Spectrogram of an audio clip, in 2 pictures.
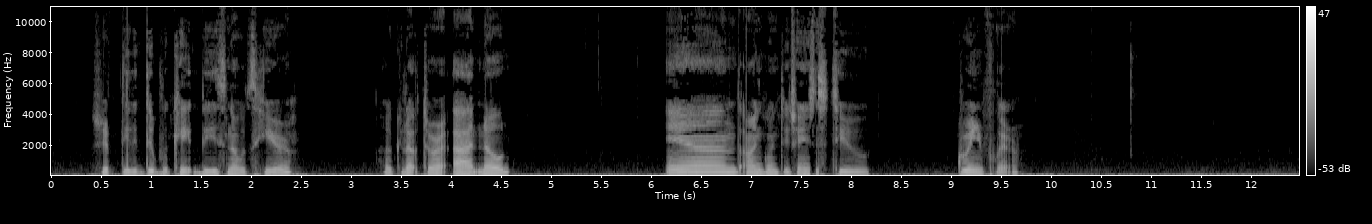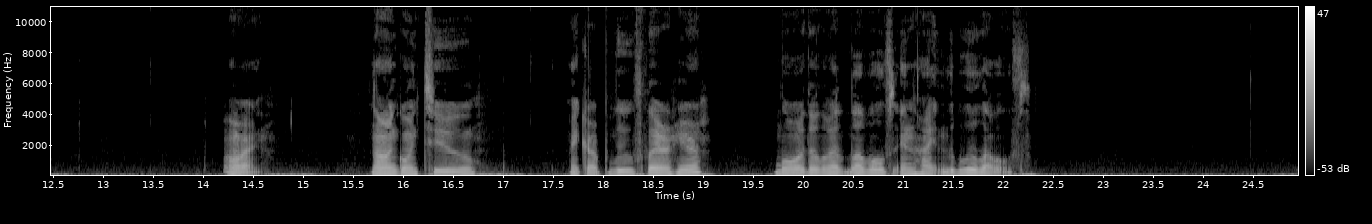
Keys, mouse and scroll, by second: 1.5 b, 1.5 shift+d, 4.2-6.5 drag, 6.9-10.3 drag, 21.8-24.9 drag.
